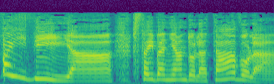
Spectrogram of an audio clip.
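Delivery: abrupt, high, blurted outburst with "via" drawn out. Reading the princess's line to the frog on the table, bursting out. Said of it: "sbottò la principessa".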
